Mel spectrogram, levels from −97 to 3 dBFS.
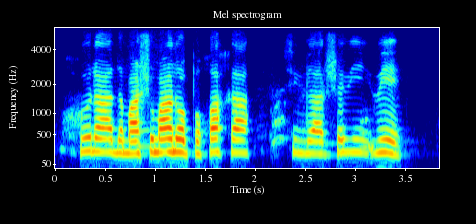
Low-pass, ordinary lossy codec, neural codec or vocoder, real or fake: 5.4 kHz; Opus, 32 kbps; none; real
